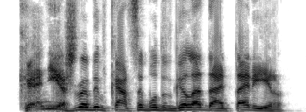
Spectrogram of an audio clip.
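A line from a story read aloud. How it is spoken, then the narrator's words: Loud laughter. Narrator (Russian): расхохотался Зутеба Шут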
